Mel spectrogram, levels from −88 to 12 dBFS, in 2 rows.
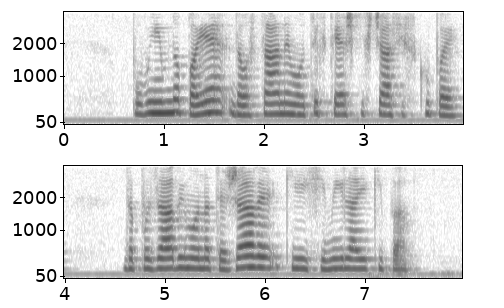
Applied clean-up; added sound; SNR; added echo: none; none; none; none.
